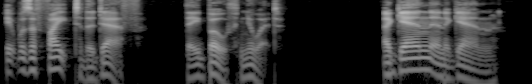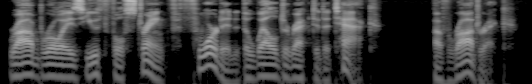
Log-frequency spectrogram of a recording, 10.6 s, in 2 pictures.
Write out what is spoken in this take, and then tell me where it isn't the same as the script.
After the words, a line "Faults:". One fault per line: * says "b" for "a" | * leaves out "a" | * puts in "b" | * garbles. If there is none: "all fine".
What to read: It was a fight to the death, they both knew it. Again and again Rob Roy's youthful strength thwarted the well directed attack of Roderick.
It was a fight to the death, they both knew it. Again and again Rob Roy's youthful strength thwarted the well directed attack of Roderick.
Faults:
all fine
